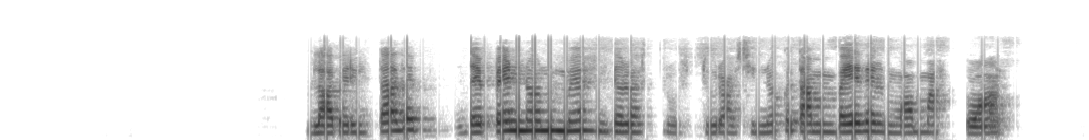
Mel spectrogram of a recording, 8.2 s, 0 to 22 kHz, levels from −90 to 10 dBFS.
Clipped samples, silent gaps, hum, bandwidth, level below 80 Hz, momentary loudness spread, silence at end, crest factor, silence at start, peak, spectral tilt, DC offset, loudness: under 0.1%; none; none; 7.4 kHz; -52 dBFS; 13 LU; 0.65 s; 18 dB; 2.35 s; -2 dBFS; -5.5 dB/octave; under 0.1%; -18 LUFS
